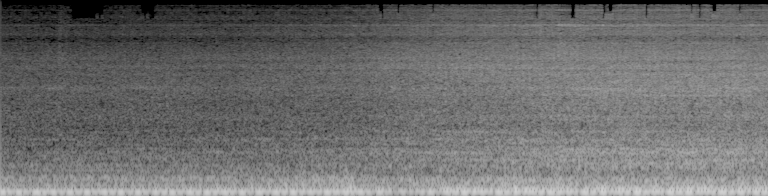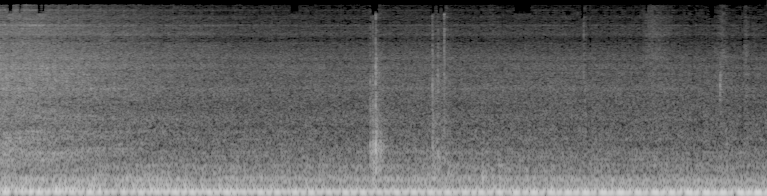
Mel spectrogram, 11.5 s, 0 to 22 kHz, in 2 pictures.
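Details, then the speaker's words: 1980 Chevrolet Scottsdale V8 pickup, parked 26 years, warmed up after running 10–15+ minutes: deep, even idle burble with no misses, ticks or knocks, no smoke, good oil pressure and coolant; normal warm idle. "And even underneath it there, like there's no smoke or nothing, no blue smoke or anything coming from here. Motor's running super clean, super nice."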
